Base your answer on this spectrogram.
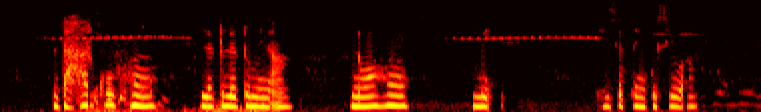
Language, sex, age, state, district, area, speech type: Santali, female, 18-30, West Bengal, Uttar Dinajpur, rural, spontaneous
